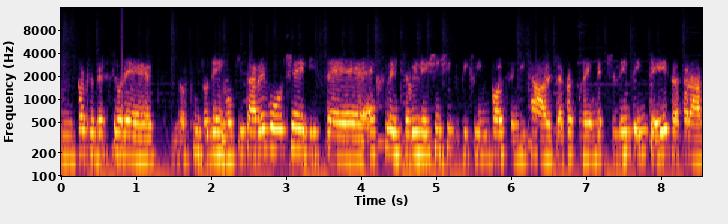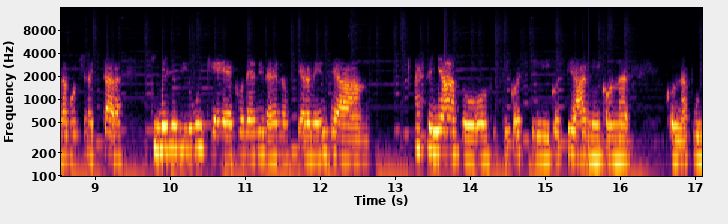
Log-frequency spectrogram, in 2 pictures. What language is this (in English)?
Italian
